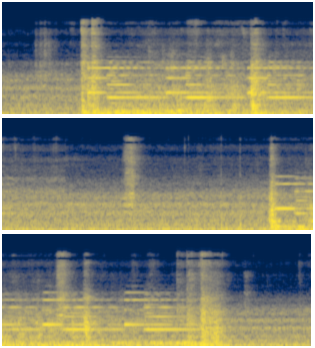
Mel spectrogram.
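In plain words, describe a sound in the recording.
A man calls out loudly and crisply nearby.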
